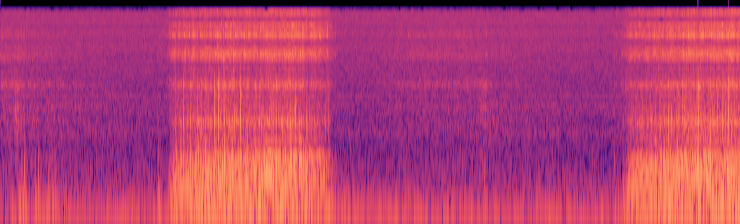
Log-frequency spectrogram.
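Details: Sleep snoring in an ASMR recording: loud, low, fluttering snores on each breath in, about every four to five seconds, with quieter breathing out between.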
